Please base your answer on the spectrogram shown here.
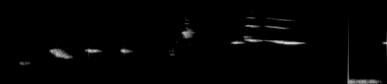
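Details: Pied Butcherbird piping a few short, well-spaced whistles, a higher clipped note, then a long bright sliding whistle, followed by a low dull thump.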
